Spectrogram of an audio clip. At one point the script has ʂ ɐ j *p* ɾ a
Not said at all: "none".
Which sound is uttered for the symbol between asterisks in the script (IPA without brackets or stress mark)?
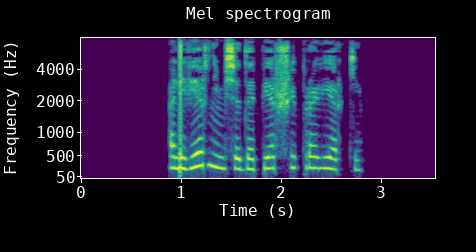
p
